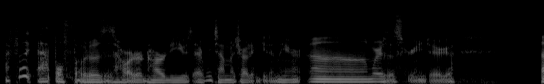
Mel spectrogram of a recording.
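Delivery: low, soft talking to oneself; absent-minded muttering. Real, not acted. Podcaster hunting through the phone for a screenshot, muttering low. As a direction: mutter half to yourself while searching.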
